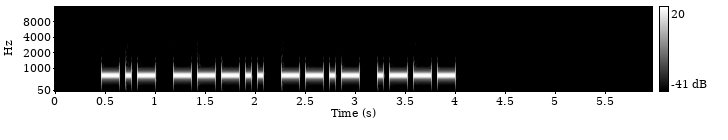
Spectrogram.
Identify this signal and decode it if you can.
Morse code, heard as a keyed tone, about 21 wpm, 700 Hz. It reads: K8QJ
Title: USA Call Signs - 4 Characters - Repeated 3x - 20wpm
